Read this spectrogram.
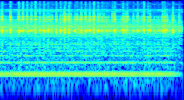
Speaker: hopefully you guys can hear how noisy that guy is and he's not too bad when he's standing up but when he's on his side like that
